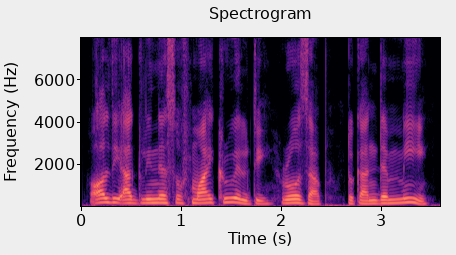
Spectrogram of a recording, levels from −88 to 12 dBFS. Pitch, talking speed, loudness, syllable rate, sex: 160 Hz, 185 wpm, -17 LUFS, 4.7 syllables/s, male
